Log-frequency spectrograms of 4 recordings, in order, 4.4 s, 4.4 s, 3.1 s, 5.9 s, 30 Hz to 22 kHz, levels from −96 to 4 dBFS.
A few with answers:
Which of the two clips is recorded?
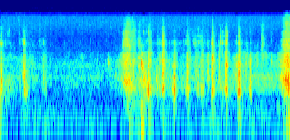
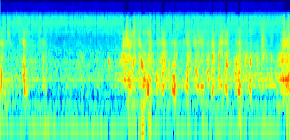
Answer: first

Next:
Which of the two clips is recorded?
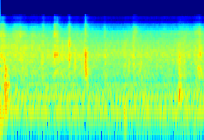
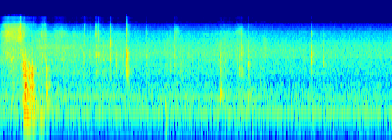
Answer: second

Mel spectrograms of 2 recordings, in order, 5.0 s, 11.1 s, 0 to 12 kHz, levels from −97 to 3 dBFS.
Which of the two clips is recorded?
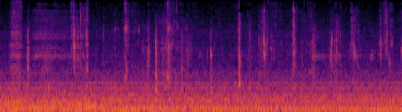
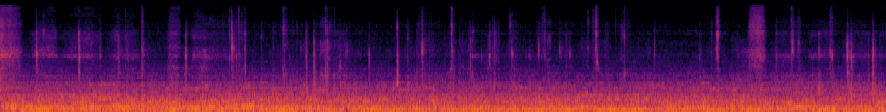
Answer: first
